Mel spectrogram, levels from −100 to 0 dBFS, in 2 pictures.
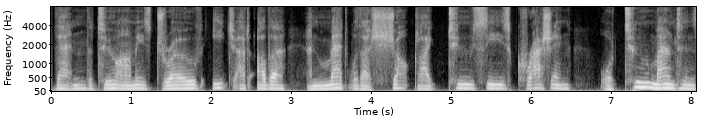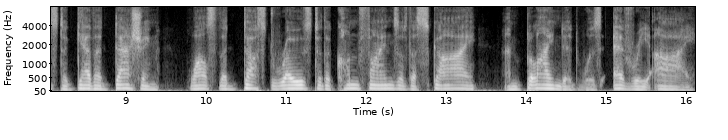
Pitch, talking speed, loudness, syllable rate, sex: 110 Hz, 140 wpm, -18 LUFS, 3.5 syllables/s, male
